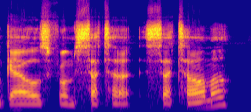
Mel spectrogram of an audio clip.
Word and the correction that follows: Saitama: I think it's Satama. Saitama. – Osatama. – No, Saitama.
